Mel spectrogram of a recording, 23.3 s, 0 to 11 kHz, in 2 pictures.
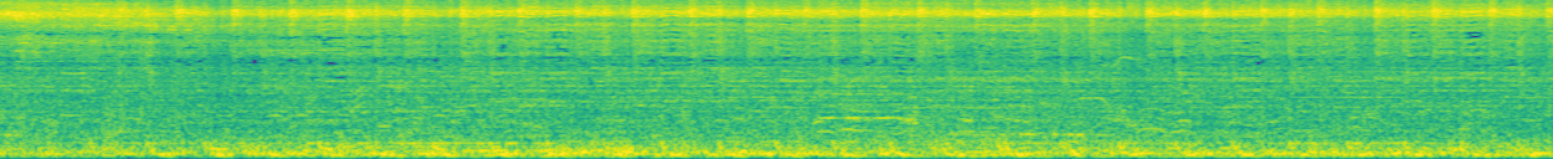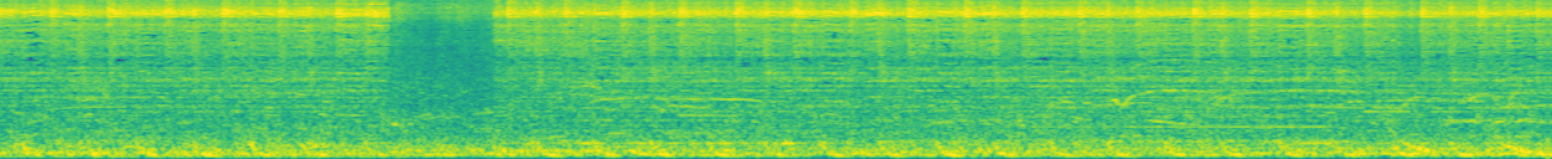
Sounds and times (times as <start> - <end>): Music: 0.0 - 23.2
Speech: 0.0 - 23.2.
